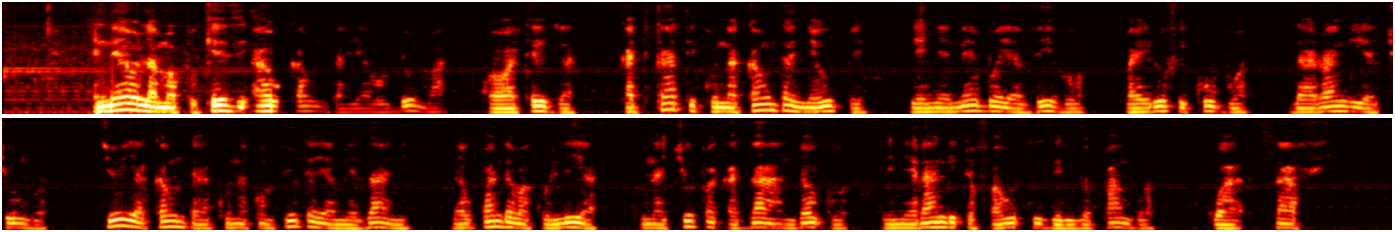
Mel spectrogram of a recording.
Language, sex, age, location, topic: Swahili, male, 25-35, Nairobi, finance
